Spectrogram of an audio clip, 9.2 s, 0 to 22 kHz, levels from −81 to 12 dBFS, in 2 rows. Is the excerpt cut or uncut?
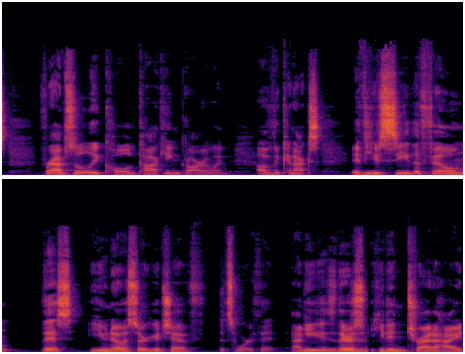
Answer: cut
